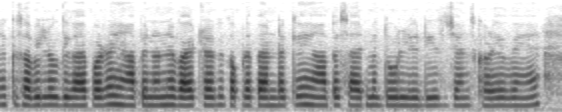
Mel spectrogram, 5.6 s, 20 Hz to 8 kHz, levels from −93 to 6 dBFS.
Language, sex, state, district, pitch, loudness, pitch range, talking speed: Hindi, female, Chhattisgarh, Kabirdham, 210 Hz, -20 LUFS, 205-215 Hz, 275 wpm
